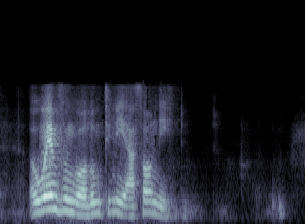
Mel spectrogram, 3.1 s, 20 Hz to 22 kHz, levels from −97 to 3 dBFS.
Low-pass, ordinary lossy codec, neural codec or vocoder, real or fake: 5.4 kHz; AAC, 24 kbps; codec, 16 kHz, 0.3 kbps, FocalCodec; fake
